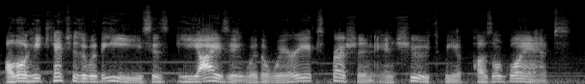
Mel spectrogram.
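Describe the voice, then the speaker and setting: A man reading a visual novel aloud on a live game stream, with some halting pauses and stumbles. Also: medium pitch, expressive. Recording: game music behind. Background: video game music.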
